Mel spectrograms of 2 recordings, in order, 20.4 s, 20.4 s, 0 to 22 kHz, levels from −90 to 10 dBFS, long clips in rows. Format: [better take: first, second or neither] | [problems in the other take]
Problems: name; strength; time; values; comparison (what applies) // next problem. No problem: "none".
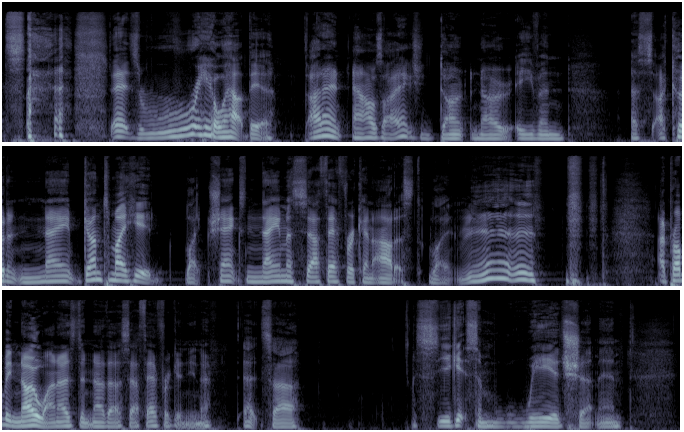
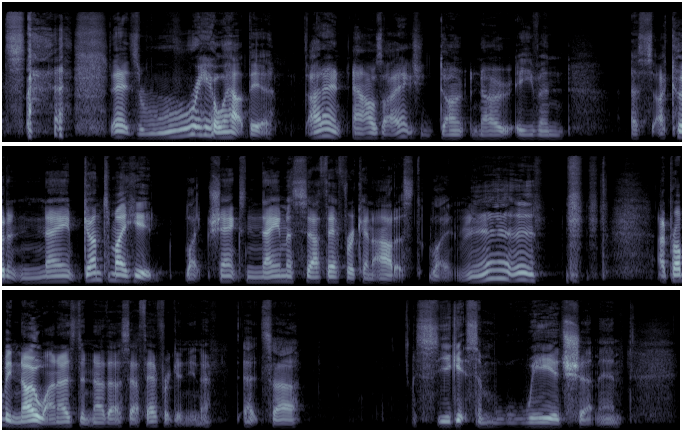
first | thin; somewhat; fading below 300 Hz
